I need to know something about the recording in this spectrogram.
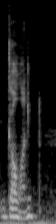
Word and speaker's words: Gullen: And then Trelki, who is a Gullen, is how I'm pronouncing it. It's similar to a Golem, not Gollum from Lord of the Rings, but a Golem as a construct.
